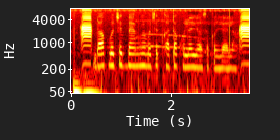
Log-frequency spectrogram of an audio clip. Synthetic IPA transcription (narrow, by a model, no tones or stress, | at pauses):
ɖaːkbət͡ʃət̪̚bɛ̃ːŋkmẽbɐt͡ʃət̪kʰaːt̪akʰoːlad͡ʒaːsɐkəld͡ʒaːlaː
